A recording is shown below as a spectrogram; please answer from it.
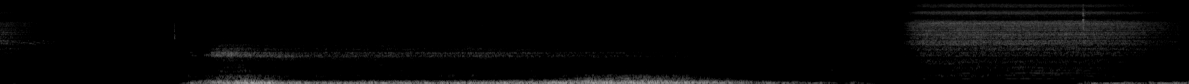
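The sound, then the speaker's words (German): Deep breaths drawn slowly: a long, low, rushing breath lasting about six seconds, then a pause and a brighter, hissing breath of air, both heard alone without talk. “Schließ deine Augen und beginne damit einige tiefe Atemzüge zu nehmen.”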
